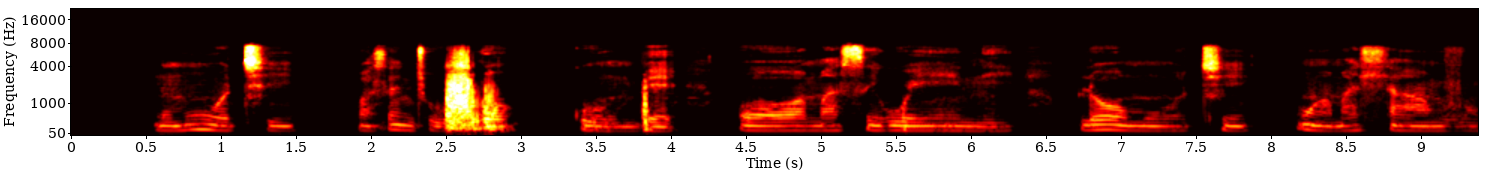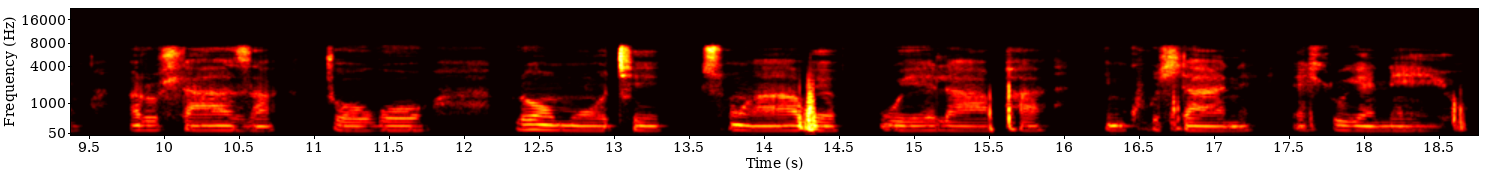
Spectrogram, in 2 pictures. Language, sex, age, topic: North Ndebele, male, 25-35, health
